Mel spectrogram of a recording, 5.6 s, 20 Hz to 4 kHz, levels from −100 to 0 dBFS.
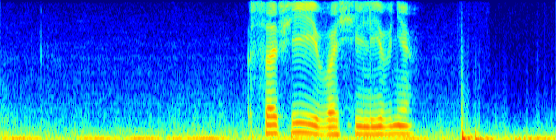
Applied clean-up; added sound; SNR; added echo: none; Thunder; 12 dB; none.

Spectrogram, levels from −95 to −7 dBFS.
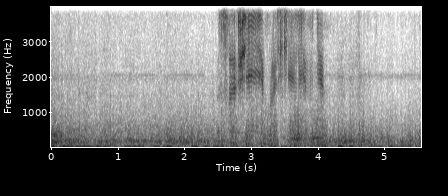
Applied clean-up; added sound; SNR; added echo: neural separator model SepFormer DNS4.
